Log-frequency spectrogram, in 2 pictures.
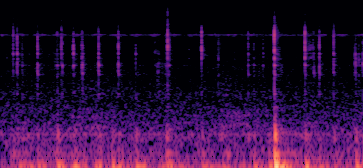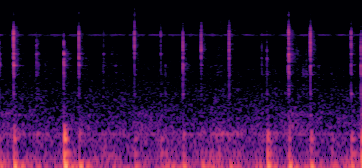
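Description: Long fingernails tap quickly on the hollow frame of a rhinestone-decorated graphite composite tennis racket. The taps are sharp, bright, short clicks over a steady low rumble. A few land harder and louder in the middle of the clip.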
